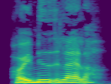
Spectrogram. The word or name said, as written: højmiddelalder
